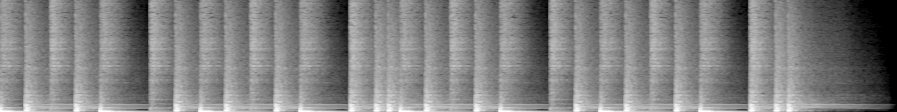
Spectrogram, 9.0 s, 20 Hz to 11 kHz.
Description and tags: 120 BPM basic drum beat. 4 measures long but loop-able. Made on Soundtrap, a MIDI track.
